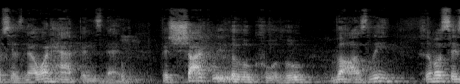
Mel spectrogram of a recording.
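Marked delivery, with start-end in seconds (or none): none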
